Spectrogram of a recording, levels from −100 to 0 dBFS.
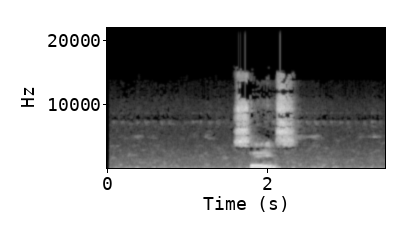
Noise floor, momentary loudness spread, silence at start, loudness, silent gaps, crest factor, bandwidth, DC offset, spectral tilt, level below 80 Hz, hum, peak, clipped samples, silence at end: -44 dBFS; 5 LU; 1.6 s; -11 LUFS; none; 18 dB; 16 kHz; under 0.1%; -2.5 dB/octave; -50 dBFS; none; 0 dBFS; under 0.1%; 1.1 s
